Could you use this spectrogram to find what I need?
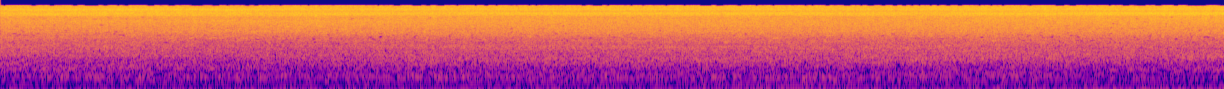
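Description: A waterfall rushes and splashes steadily close by.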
